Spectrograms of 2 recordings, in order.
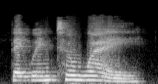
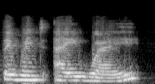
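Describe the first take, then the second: First: They went away with a schwa start on away, uh-WAY; they went away, away begun with a weak uh; right way. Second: They went away with a full AY in away, AY-WAY; they went away, away begun with a long AY; wrong way. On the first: Teacher models they went away with a schwa. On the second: Teacher shows how not to say they went away. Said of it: "So it's not". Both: Shown as a demonstration.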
